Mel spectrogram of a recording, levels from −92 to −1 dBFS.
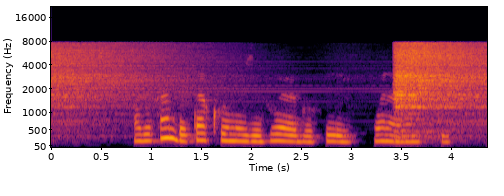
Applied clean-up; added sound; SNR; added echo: none; Crash cymbal / Hi-hat; -3 dB; none.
